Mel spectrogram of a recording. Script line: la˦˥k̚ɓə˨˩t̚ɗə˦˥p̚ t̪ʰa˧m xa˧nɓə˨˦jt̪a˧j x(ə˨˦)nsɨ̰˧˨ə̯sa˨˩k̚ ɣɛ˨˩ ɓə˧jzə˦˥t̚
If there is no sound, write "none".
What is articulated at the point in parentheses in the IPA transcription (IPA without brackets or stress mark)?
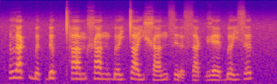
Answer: a˨˦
